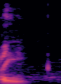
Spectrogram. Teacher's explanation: عین کو تھوڑا حلق سے ہم کو نکالنا ہے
